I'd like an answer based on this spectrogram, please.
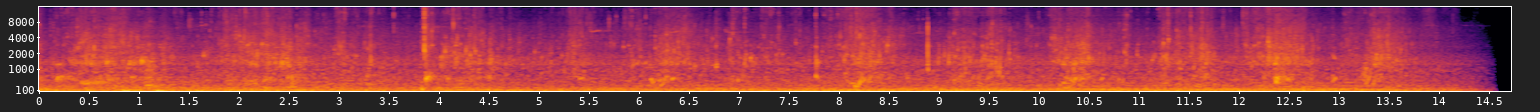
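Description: Kayak paddling: the paddle blades dip in and water trickles and drips off them in repeated strokes, over a steady low rumble. The sound fades out near the end.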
